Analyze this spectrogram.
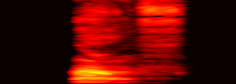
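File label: "bounce", Nigerian Pidgin, male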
